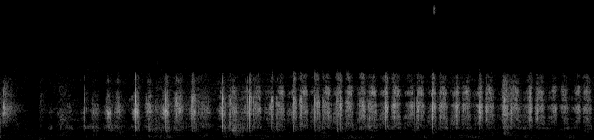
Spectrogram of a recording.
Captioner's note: mouse scribbles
